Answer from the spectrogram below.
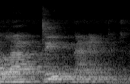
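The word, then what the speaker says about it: Lieutenant: एंड LUT जो है एंड पढ़ने हैं, यानी आपको याद रखना है लेफ्टिनेंट। तो आप सही प्रोनाउंसिएशन कीजिए, यह है लेफ्टिनेंट।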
